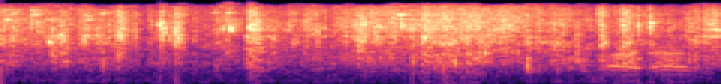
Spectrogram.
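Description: Broken window glass clinking and rattling as shards are knocked from the frame and fall: a dense run of small, bright clinks.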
